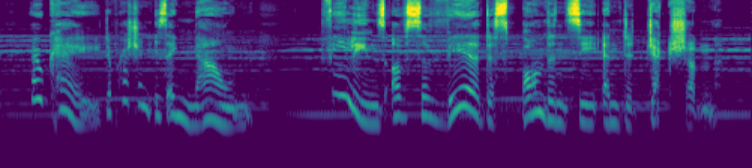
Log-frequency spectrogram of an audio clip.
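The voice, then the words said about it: Put-on formal English accent. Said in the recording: “in my best English accent for you, to make it slightly more official ... That's my Shakespearean accent coming through”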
